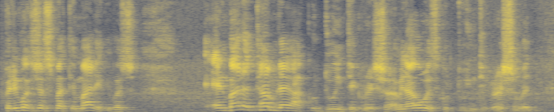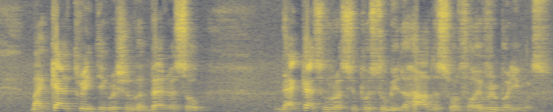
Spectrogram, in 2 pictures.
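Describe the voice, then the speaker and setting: A man's voice: medium pitch, quick pace, a little hiss or hum, rough recording. Rambling older man from Haiti. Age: 60s. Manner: rambling, restarts, animated. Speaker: interviewee, math professor. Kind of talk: casual interview.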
